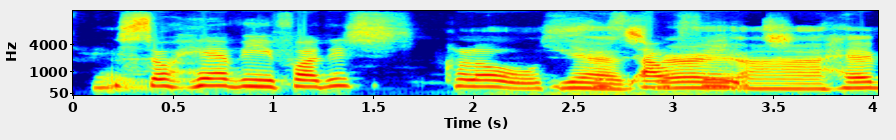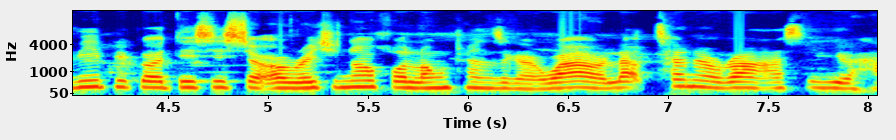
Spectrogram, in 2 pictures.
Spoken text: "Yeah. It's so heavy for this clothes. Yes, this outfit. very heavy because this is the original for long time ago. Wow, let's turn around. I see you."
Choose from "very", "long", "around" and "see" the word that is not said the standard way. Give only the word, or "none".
very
